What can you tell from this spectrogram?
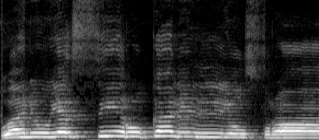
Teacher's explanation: റോ വമ്മയായതുകൊണ്ട് നമ്മൾ ഉയർത്തിയിട്ട് ഉച്ചരിച്ച് കൊടുക്കും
